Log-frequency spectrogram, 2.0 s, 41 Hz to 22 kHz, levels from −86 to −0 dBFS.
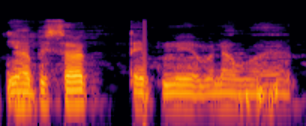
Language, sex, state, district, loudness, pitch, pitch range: Hindi, male, Bihar, Saharsa, -20 LUFS, 115 Hz, 110-125 Hz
